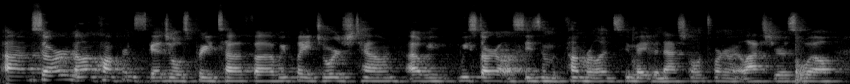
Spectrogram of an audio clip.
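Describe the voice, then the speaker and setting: A woman's voice: sits low, fairly quick, few pauses, slight background noise. Woman coach talking in an echoey room. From West Virginia, US. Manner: relaxed, many fillers and restarts. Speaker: head basketball coach. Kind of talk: media day interview answers.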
